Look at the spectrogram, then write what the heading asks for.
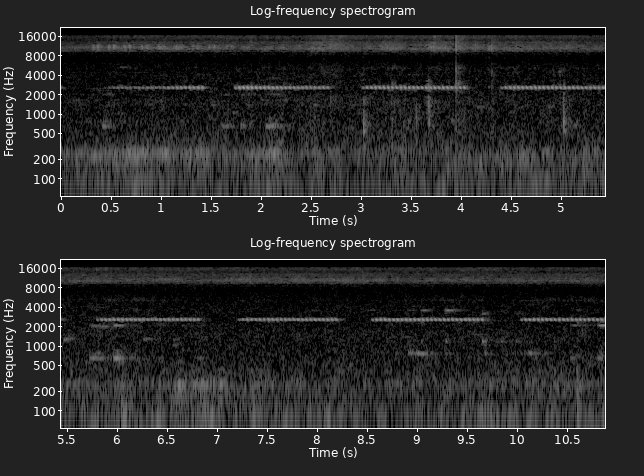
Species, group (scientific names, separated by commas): Oecanthus pellucens, Orthoptera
